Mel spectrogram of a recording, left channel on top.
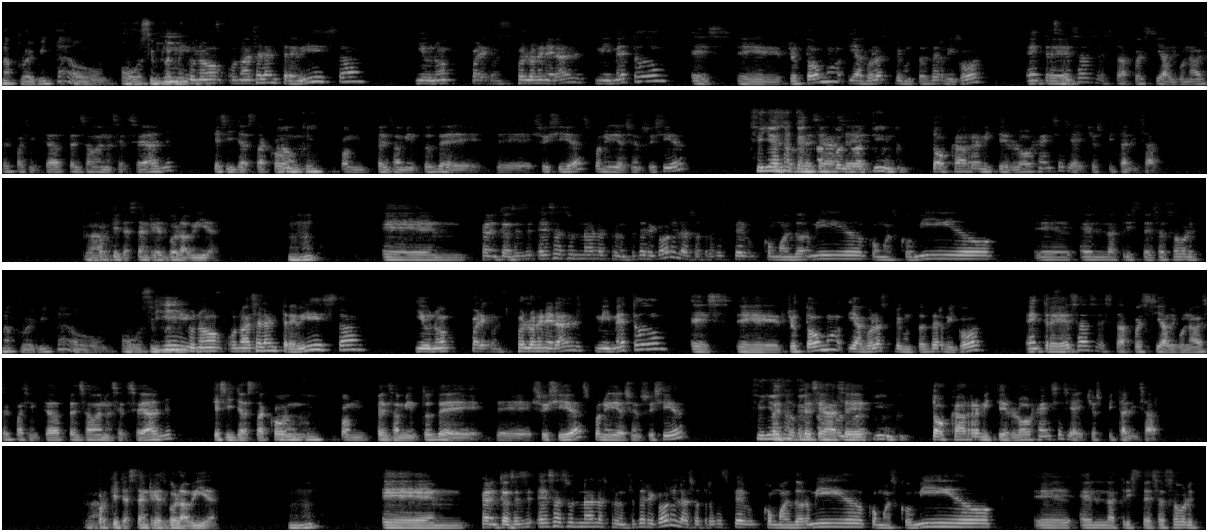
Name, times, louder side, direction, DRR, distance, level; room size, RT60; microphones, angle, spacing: voice 1, 0.0-2.0 10.6-10.7 14.8-15.2 19.5-21.1 24.9-25.2 27.0-27.3, left 2 dB, 70° left, 0.6 m, -31 dB
voice 2, 1.5-3.6 4.1-9.8 10.2-13.8 14.2-15.1 15.4-18.9 19.7-20.7 21.4-23.6 25.1-26.3 27.9-34.0 34.4-36.1, right 5 dB, 65° right, 0.3 m, -29 dB
2.4 x 2.1 x 2.7 m
head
